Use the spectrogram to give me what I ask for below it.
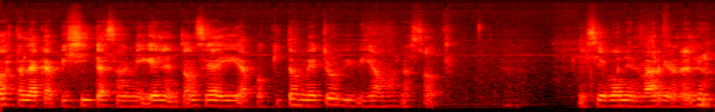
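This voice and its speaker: With an Argentine Litoral accent, a woman speaks in a very deep, low pitch. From Argentina, Entre Ríos (Federación). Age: 70s. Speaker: interviewee recounting her life. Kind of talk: oral history interview.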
